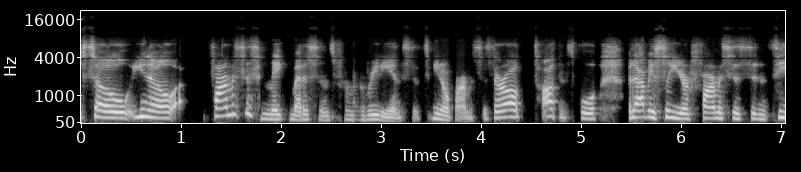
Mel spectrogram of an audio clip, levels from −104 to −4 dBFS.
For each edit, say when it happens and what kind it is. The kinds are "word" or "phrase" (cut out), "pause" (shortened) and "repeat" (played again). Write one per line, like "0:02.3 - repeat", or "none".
0:01.8 - phrase
0:02.7 - word
0:03.7 - word
0:04.8 - word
